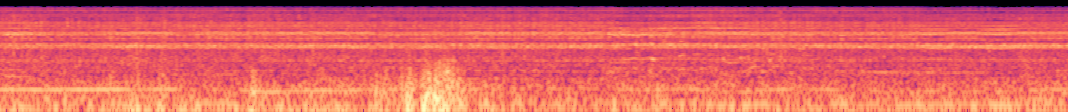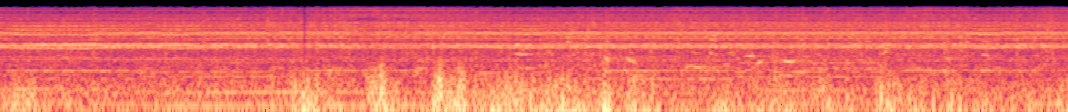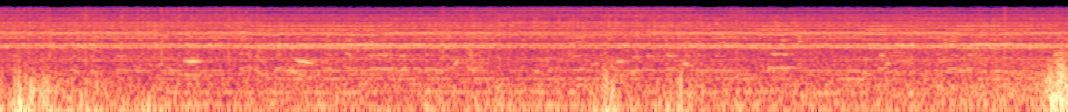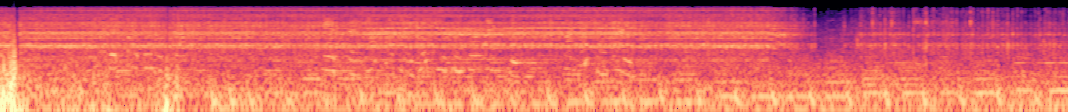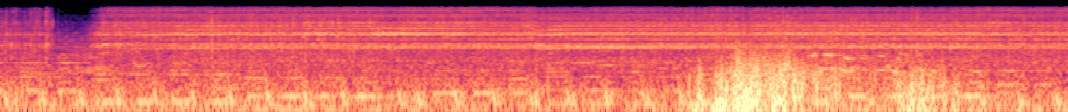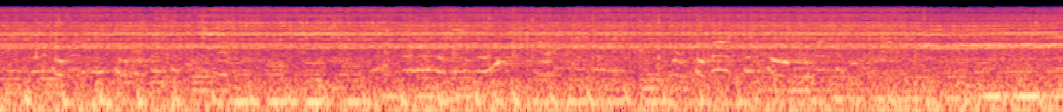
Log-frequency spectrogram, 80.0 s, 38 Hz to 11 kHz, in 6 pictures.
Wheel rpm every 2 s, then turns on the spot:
140, 140, 140, 140, 140, 140, 140, 140, 140, 140, 140, 140, 140, 140, 140, 140, 140, 140, 140, 140, 140, 140, 140, 140, 130, 30, 30, 70, 130, 130, 130, 130, 130, 130, 130, 130, 130, 130, 130, 130.
50-54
